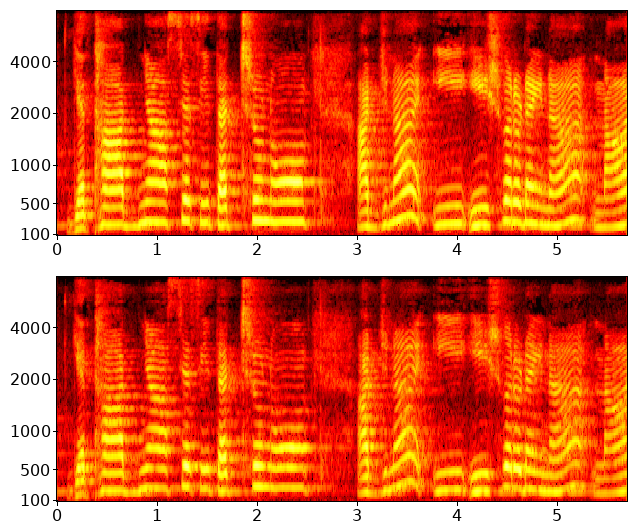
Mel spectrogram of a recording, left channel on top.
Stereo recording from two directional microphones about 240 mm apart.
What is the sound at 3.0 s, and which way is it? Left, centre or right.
Speech, left.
